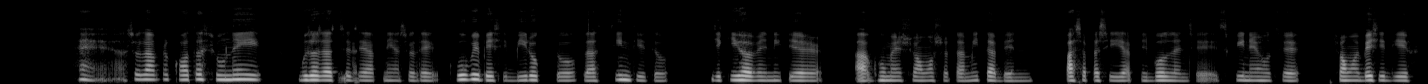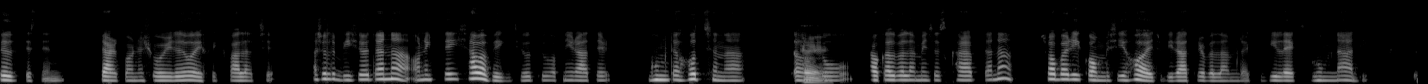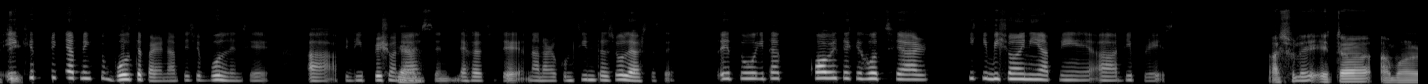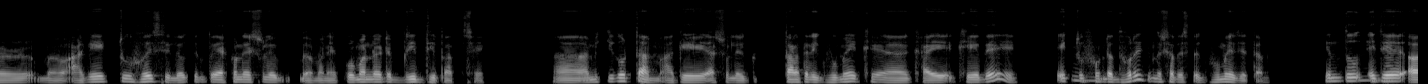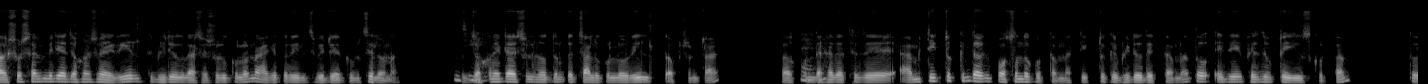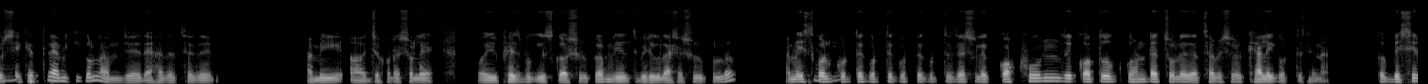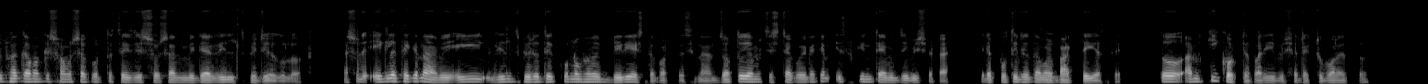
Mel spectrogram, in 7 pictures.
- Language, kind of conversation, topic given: Bengali, advice, রাতে স্ক্রিন সময় বেশি থাকলে কি ঘুমের সমস্যা হয়?
- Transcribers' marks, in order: other background noise; tapping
